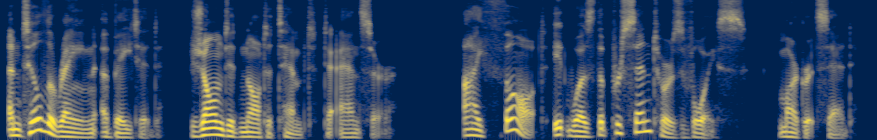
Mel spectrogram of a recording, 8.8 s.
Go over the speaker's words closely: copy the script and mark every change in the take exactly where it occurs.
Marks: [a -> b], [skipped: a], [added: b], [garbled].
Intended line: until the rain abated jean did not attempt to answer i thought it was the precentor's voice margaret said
until the rain abated jean did not attempt to answer i thought it was the precentor's voice margaret said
